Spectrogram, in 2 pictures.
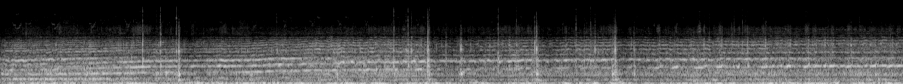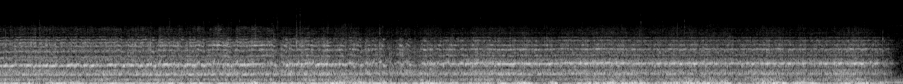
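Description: A 48-volt, 350-watt geared rear hub motor whining under pedal assist at speed. The whine rises in pitch over the first few seconds as the bike accelerates, then holds steady. Underneath is a heavy rumble of wind on the microphone, with a couple of brief knocks from bumps in the road.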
